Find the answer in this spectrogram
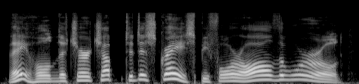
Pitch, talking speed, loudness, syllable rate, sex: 170 Hz, 185 wpm, -16 LUFS, 4.7 syllables/s, male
